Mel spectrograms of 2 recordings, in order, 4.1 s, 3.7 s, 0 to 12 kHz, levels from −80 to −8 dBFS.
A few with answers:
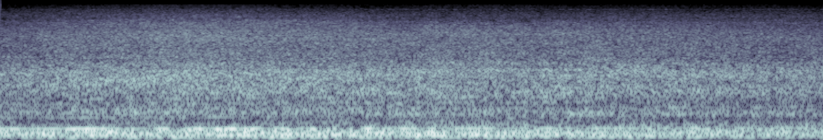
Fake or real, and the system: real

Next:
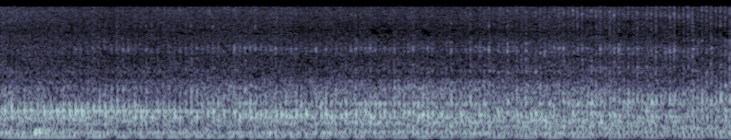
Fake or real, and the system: real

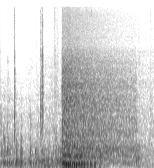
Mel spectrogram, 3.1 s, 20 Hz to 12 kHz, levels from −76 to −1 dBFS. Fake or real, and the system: real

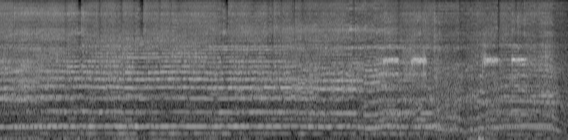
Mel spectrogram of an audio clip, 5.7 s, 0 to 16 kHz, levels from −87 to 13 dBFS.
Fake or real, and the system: fake, codec, SNAC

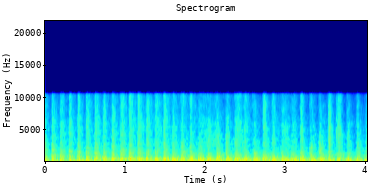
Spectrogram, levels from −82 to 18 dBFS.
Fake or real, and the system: fake, vocoder, Vocos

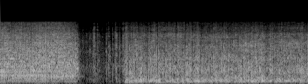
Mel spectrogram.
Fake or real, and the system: fake, vocoder, WaveNeXt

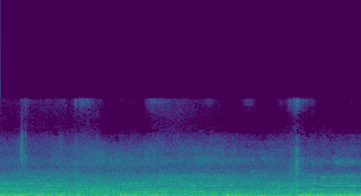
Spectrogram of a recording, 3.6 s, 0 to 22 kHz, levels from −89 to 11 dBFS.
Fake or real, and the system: real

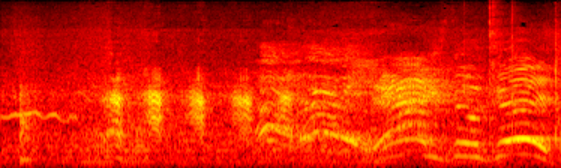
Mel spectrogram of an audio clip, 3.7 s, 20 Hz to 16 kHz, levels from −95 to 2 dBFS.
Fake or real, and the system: real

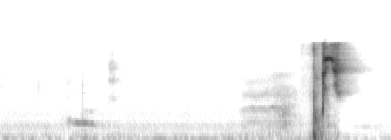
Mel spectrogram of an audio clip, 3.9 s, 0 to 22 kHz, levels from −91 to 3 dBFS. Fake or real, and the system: fake, autoencoder, DAC-VAE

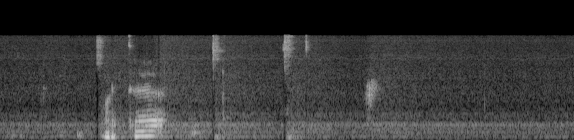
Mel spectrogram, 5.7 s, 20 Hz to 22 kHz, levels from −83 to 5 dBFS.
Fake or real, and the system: real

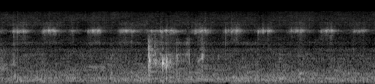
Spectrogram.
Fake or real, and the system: fake, codec, SNAC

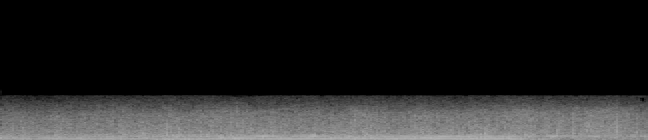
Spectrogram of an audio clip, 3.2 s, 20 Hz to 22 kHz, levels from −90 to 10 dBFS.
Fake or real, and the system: real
